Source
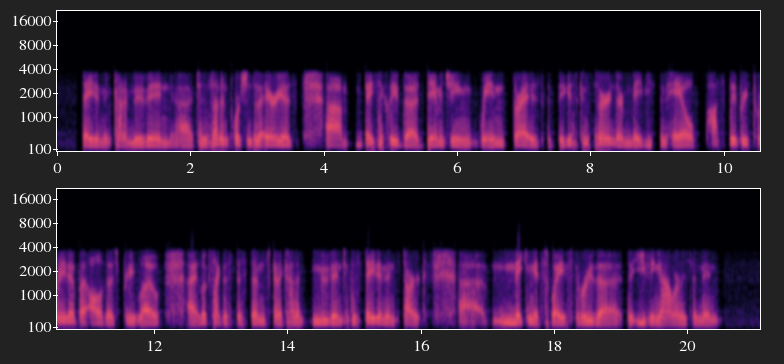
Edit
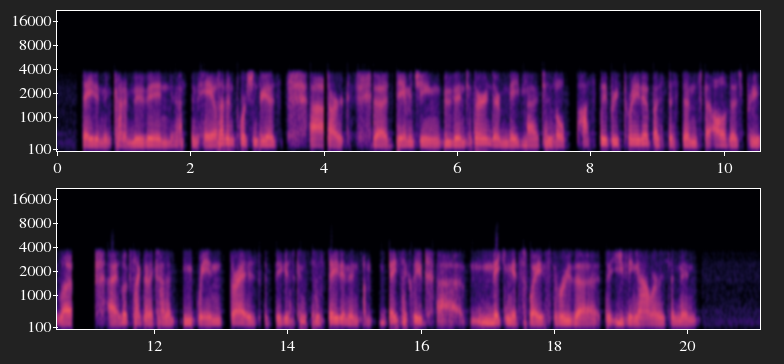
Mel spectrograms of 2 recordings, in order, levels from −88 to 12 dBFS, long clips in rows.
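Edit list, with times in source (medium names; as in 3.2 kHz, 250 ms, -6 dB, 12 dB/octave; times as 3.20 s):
1.87–2.31 s: swap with 8.90–9.43 s
2.96–3.29 s: delete
4.24–5.17 s: swap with 15.69–16.40 s
6.27–8.12 s: swap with 14.51–14.97 s
11.96–12.31 s: mute
13.06–13.81 s: move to 10.93 s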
